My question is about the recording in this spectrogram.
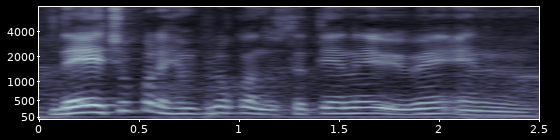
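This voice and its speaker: A male pastor teaches a sermon conversationally, unpacking scripture through everyday examples. His gravelly voice is on the high side and expressive, moving at a moderate pace, with slight hiss or hum in the background.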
